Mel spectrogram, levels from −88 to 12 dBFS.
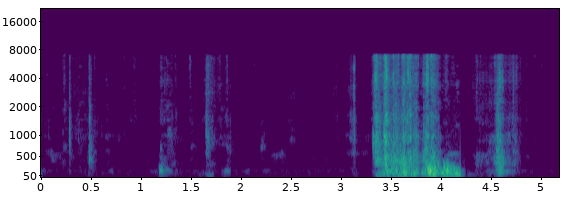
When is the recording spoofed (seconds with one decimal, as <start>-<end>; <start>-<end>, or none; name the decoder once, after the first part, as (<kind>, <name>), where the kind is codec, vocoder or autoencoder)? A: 4.4-5.2 (codec, DAC)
